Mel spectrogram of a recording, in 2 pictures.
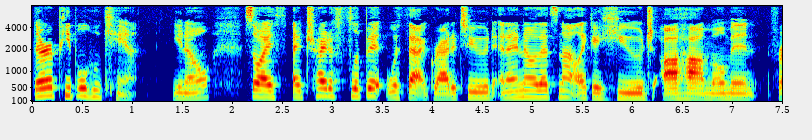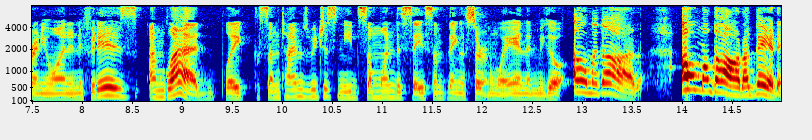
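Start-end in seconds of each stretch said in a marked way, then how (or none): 12.9-15.0 put-on high-pitched, loud country accent. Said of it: "why you have a country accent".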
